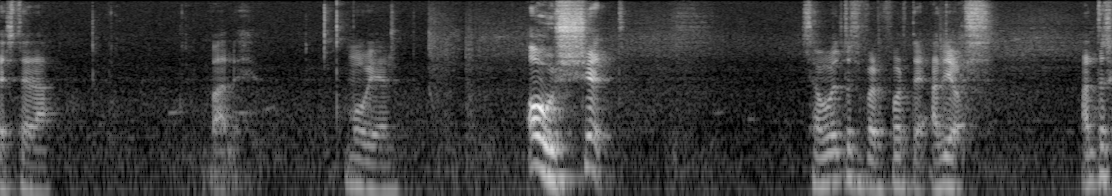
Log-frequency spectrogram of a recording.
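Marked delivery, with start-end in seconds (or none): 3.9-4.5 loud, high startled curse; real dismay, louder; alarmed surprise. Real, not acted. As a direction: caught off guard, blurt it. Enemy hits very hard.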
